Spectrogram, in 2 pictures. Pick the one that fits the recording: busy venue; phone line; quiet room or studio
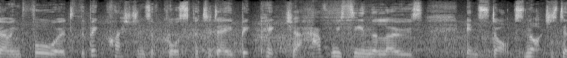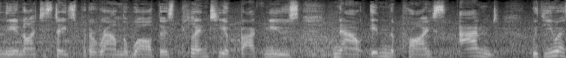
busy venue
